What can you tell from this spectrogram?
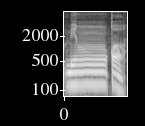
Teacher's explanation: dengungnya lebih dominan daripada samarnya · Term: ifa adna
